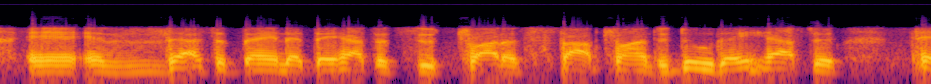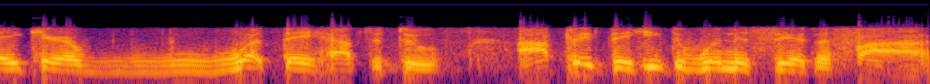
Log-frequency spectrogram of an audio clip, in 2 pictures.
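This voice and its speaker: A man speaks with ordinary pitch variation and very even loudness. Noticeable background noise can be heard. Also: medium pitch for a man, moderate pace. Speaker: former professional basketball player. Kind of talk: radio interview answer. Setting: phone line.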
